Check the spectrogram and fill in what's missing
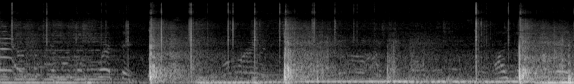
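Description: Fireworks go off outdoors with three sharp, loud bangs spread over a few seconds and smaller pops and thumps between them, while people talk throughout.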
